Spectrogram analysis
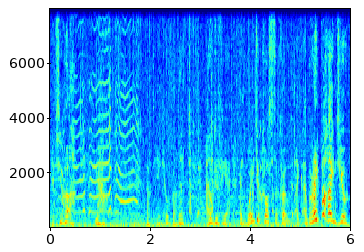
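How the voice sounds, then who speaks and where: A man's voice: a little high, sing-song, a little fast, over music. A man playing a desperate, loving father in an audio drama, stammering and pleading as he tries to save his children. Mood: urgent, reassuring.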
